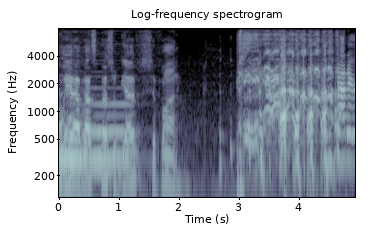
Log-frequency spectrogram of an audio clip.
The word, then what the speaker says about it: Chiffani: Chiffani, Chiffany. No, I ain't say Chiffany. Somebody else said Chiffany. It's Tiffany Chiffani Salas. It kind of like rolls off your tongue.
